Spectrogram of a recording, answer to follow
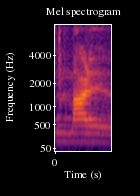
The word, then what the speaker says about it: Maru: to say Maru, which Maru. is like a very poor attempt at trying to actually pronounce the R correctly in the East Asian languages, more like an RL.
